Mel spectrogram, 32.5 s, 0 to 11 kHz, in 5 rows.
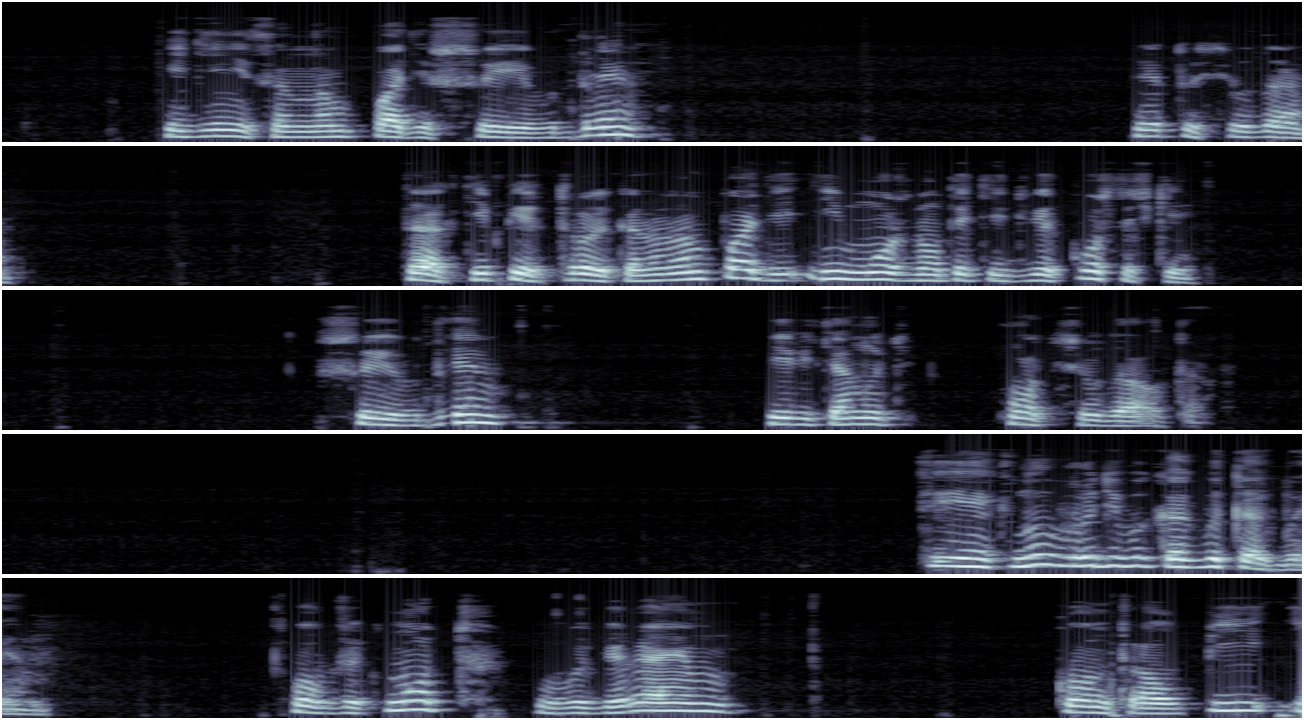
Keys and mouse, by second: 0.7 KP_1, 2.7 shift+d, 4.3-7.4 drag, 8.8 KP_3, 10.4-11.6 drag, 12.6 click, 15.2 shift+d, 15.7 click, 16.5-18.2 drag, 18.8-21.3 drag, 26.8 click, 28.8 click, 29.9 shift+click, 31.4 ctrl+p.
